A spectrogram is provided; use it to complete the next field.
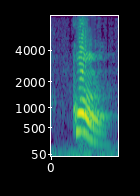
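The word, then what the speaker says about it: quand: comb it is common remember this D is silent so it is cool now the question that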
